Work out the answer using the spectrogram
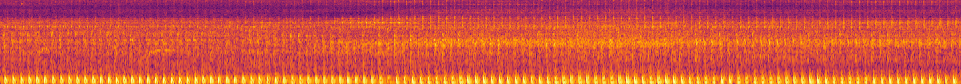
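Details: Honda GL Max Neotech motorcycle engine before teardown, idling. Owner complains of rough noise, oil seepage, possible compression loss. Rough clatter from cylinder head and clutch area over steady single-cylinder beat, about three beats a second; timing chain and rocker arm noise.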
